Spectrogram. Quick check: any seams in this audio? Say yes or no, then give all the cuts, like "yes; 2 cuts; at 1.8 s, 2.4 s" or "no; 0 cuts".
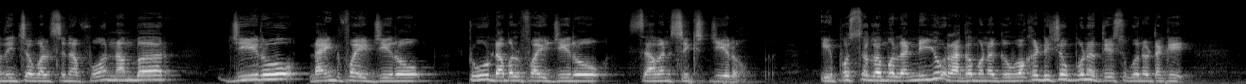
no; 0 cuts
